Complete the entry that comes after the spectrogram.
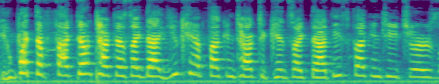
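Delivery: high-pitched indignant mock student; imitated angry outburst. Students snapping back at a teacher, imitated indignation. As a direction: act out kids' outraged retort, voice way up.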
